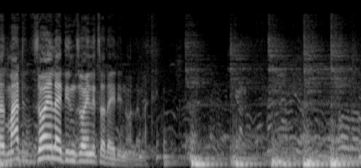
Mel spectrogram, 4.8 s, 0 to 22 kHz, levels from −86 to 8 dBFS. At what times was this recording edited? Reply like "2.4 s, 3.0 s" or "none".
3.4 s

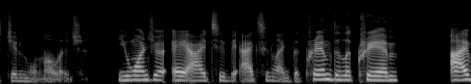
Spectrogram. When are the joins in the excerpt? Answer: 1.0 s

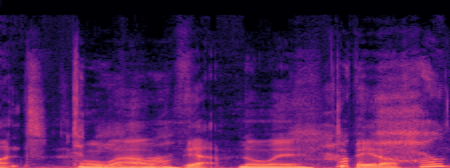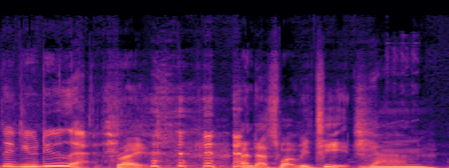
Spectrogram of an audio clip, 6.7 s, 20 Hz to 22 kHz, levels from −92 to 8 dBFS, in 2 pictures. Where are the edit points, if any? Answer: none

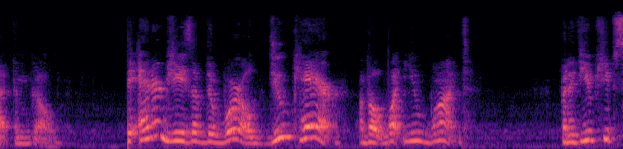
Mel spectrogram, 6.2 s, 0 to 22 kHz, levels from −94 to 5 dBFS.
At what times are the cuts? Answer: 1.4 s

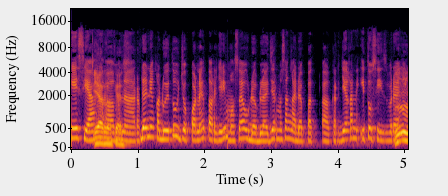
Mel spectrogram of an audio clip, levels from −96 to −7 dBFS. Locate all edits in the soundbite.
1.0 s, 2.3 s

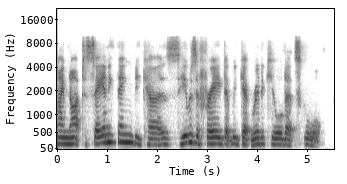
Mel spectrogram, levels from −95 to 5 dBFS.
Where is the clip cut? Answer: none

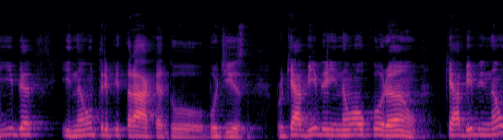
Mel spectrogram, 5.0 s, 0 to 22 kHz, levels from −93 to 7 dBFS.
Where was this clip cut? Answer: 1.6 s

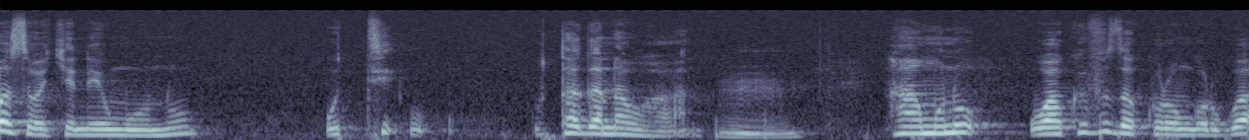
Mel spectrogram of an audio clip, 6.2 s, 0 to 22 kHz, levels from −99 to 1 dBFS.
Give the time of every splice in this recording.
none

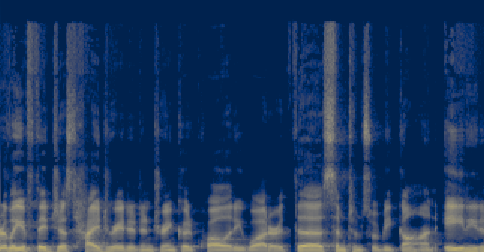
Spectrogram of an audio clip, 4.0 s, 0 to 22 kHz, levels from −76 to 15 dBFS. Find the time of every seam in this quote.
2.4 s

